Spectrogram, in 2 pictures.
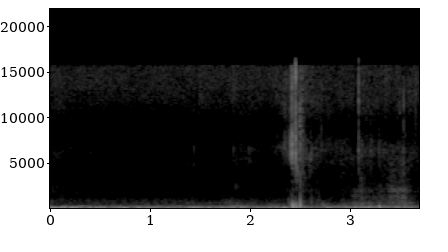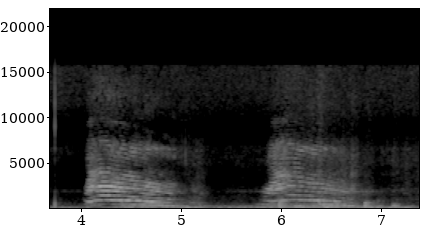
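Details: Lone factory cat that stays near people, its dog companions just taken away, on a cold windy day; a few clicks, then two drawn-out, falling meows about two seconds apart.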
